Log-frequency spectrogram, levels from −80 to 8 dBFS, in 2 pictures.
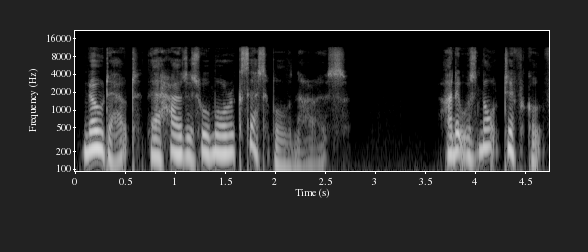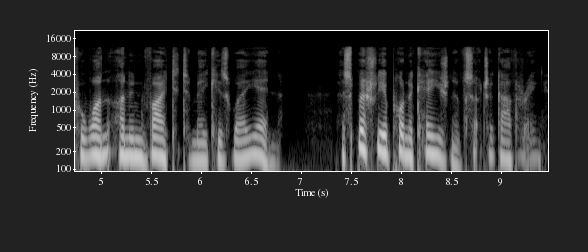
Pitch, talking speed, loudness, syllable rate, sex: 160 Hz, 185 wpm, -20 LUFS, 6.3 syllables/s, male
